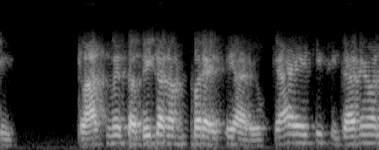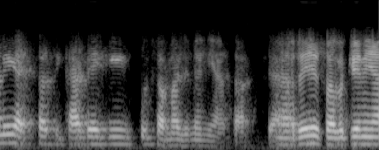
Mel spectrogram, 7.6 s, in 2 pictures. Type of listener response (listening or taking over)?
taking over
